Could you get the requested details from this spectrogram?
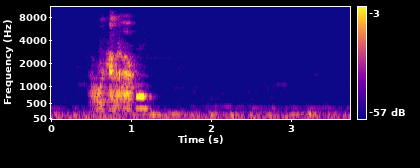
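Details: A young female Congo African grey parrot kept as a talking pet speaks a single short, word-like phrase of about half a second in a clear, human-sounding voice, followed by quiet room hum.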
